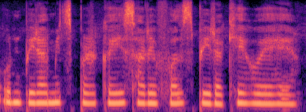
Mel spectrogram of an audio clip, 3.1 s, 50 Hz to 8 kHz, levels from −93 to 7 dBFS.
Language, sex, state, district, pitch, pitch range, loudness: Hindi, female, Arunachal Pradesh, Papum Pare, 220 Hz, 215-225 Hz, -15 LUFS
